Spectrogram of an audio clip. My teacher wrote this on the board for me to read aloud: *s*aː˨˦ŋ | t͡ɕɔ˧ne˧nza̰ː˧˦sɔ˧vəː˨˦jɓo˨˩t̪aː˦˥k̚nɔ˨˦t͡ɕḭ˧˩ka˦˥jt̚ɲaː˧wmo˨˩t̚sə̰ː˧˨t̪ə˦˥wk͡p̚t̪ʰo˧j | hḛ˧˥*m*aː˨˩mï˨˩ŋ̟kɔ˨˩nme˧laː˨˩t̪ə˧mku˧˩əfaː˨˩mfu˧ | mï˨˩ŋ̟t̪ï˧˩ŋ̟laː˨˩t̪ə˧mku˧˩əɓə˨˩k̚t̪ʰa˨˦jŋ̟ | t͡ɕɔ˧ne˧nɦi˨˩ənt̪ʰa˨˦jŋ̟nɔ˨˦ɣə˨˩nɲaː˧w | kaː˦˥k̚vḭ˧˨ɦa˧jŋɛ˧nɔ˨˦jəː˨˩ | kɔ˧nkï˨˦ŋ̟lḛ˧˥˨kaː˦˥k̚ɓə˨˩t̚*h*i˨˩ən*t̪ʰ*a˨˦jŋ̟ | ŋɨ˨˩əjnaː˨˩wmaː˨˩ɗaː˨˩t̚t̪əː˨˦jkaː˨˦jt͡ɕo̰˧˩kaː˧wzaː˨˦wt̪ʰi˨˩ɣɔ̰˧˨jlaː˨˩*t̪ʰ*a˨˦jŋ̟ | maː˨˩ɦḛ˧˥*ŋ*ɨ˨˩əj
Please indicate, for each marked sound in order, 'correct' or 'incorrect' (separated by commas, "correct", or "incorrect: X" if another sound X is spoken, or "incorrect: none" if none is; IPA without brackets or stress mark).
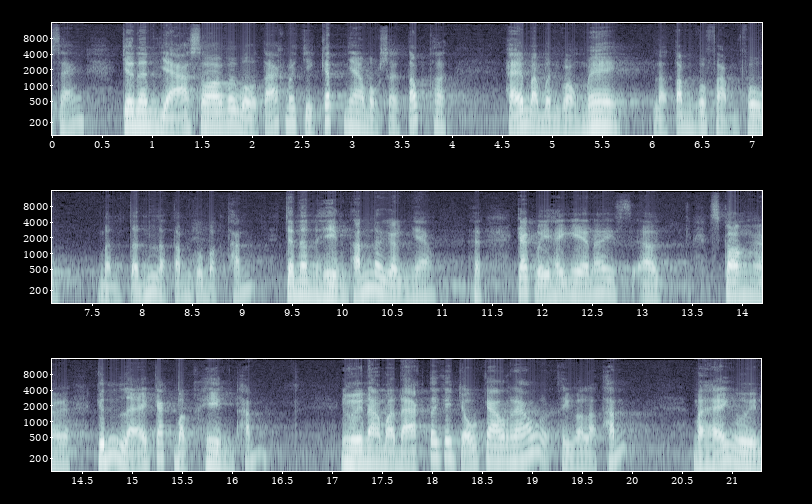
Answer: correct, correct, correct, correct, correct, correct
